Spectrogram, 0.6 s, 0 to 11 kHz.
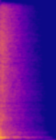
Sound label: Snr Crisp RM, Alesis D4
